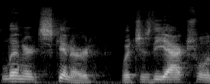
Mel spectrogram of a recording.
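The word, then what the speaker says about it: Lynyrd Skynyrd: And then 1973 we've got Leonard Skard pronounced Leonard Skard which is the actual name of the album.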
